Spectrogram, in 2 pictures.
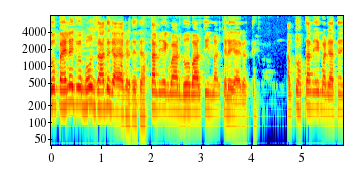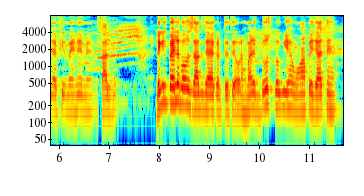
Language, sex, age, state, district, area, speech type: Urdu, male, 30-45, Bihar, Khagaria, rural, spontaneous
